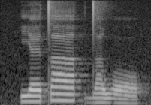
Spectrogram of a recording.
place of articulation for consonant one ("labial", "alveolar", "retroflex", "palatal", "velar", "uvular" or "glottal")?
palatal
